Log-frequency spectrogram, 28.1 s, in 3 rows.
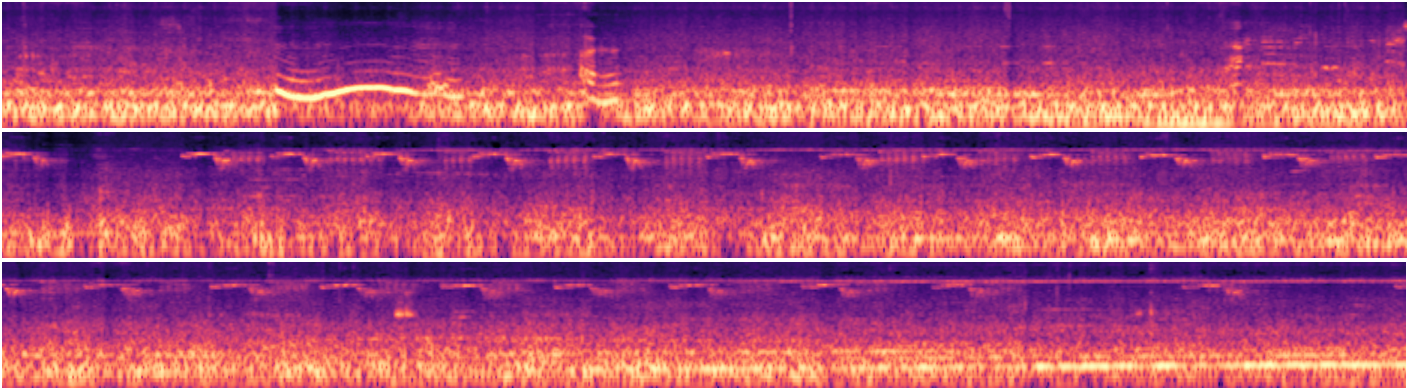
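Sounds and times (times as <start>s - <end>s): low rumble: 0.0s - 28.0s
steady high whine: 0.0s - 28.0s
bird calling: 9.2s - 28.0s.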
